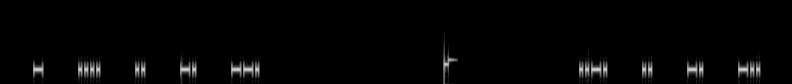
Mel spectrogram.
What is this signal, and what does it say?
Morse code, heard as a keyed tone, about 40 wpm, spaced as for 19 wpm, 690 Hz. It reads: THING FIND
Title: 4x Character Spacing - Top 100 Words - 40wpm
